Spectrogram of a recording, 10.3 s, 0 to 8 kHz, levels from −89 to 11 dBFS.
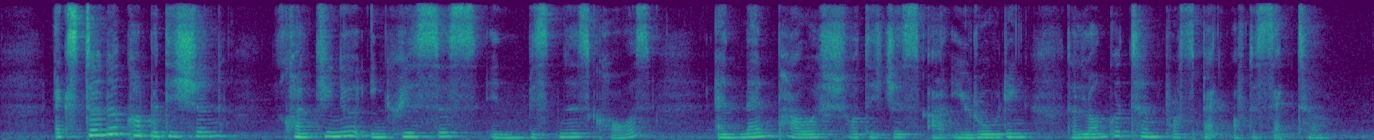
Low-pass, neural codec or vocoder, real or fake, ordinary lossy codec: none; none; real; none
